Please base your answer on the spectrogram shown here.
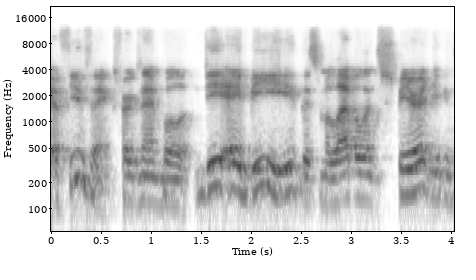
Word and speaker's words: dab: For example, DAB, this malevolent spirit, you can see on the slide here, DAB is pronounced da. The final B indicates the tone, in this case, high and level.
